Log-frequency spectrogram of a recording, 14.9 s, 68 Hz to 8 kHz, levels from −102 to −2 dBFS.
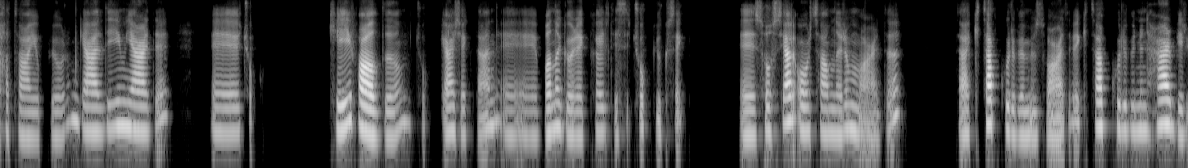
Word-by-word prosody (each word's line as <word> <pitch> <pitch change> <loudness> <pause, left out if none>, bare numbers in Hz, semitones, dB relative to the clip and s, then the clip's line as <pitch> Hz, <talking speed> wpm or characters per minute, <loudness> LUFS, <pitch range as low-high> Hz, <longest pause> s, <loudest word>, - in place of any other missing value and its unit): hata 175 -3 -7
yapıyorum, 170 +9 -10
geldiğim 205 +1 -1
yerde, 205 +7 +1 0.5
eee, 185 0 -5
çok - - -20 0.9
keyif 215 +5 +1
aldığım, 180 +4 +8
çok - - -27
gerçekten, 190 +4 -5
eee, 175 -6 -13
bana 190 +4 +1
göre 180 -4 -5
kalitesi 185 +1 -12
çok - - -13
yüksek, - - -14 0.7
eee, 175 0 -2
sosyal 190 +8 +3
ortamlarım 190 0 -3
vardı. 295 +3 -8 0.7
Ya, - - -1
kitap 235 0 +4
kulübümüz 170 -3 -7
vardı - - -3
ve - - -7
kitap 220 0 0
kulübünün 200 -1 -6
her 230 +3 +5
bir 180 -1 -8
190 Hz, 115 wpm, -25 LUFS, 180-215 Hz, 0.9 s, aldığım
